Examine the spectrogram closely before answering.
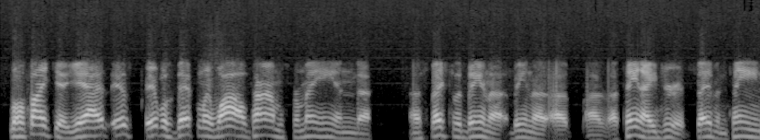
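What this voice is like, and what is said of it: Country Kentucky accent. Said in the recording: “you definitely have a country accent there... I was gonna guess if you were from Kentucky, because I can tell you have that accent”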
